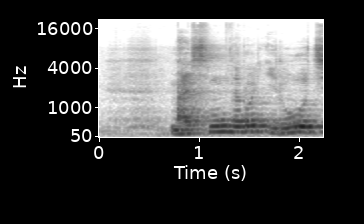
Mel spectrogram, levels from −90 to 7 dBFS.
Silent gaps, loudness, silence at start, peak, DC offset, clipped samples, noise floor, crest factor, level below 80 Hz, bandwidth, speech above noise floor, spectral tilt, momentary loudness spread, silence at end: none; -18 LUFS; 0.7 s; -2 dBFS; under 0.1%; under 0.1%; -47 dBFS; 16 dB; -62 dBFS; 18.5 kHz; 30 dB; -6 dB/octave; 6 LU; 0 s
